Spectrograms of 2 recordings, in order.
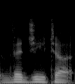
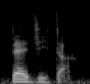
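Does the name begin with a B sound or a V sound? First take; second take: V sound; B sound. First: The name begins with a V sound. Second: The name begins with a B sound. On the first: The speaker calls it wrong. "Vegeta is not pronounced Vegeta in Japanese" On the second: The speaker calls it right. "it's pronounced Vegeta"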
